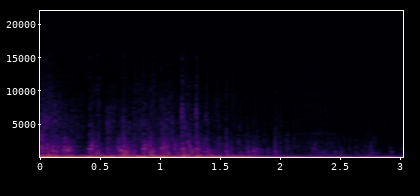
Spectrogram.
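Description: A synthetic earthquake effect built with granular synthesis in Phase Plant: a dense, loud, crackling low rumble with grainy bursts that gradually thins and fades over a few seconds.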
